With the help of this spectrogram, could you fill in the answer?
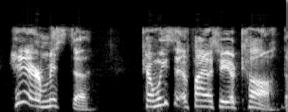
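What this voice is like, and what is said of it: Put-on Irish accent. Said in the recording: “That was my Irish accent”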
